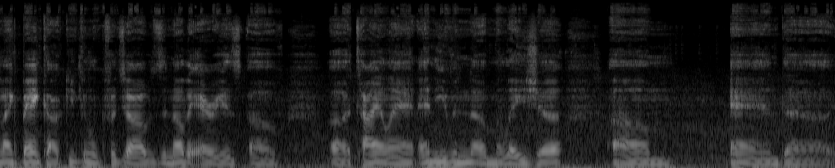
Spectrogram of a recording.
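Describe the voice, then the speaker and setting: A man in his fifties from New York, vlogging casually in a car while he drives, rambling slowly with many ums and restarts, filmed on a phone held at arm's length. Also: on the low side, distant mic, low-quality recording. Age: early retirement age, 50s. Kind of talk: casual vlog talk while driving. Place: inside a car, driving. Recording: phone mic held back, loud car and road noise. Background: car and road noise.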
